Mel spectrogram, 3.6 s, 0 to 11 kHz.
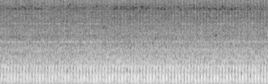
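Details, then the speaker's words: Free Murray 30" riding mower after fitting a new Amazon replacement carburetor (old one surged): steady, even putter under way with no misses, knocks or surging; runs healthy; blades still won't engage. "We're moving. Sounds good, actually."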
